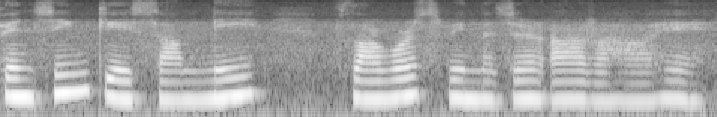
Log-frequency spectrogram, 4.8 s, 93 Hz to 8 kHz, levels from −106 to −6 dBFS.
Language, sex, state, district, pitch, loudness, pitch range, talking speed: Hindi, female, Arunachal Pradesh, Lower Dibang Valley, 190 Hz, -16 LUFS, 180-205 Hz, 115 wpm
